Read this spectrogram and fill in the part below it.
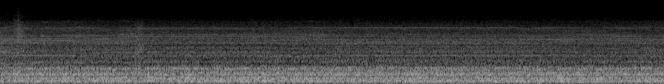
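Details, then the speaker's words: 2 kW Chinese diesel air heater at maximum output, drawing about 2 A, 67 dB, running very well: steady even roar of blower and burner with no pulsing or rattles; normal running. "we're getting between a EIT four degrees increase in temperature so the heat is running very well the sound"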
